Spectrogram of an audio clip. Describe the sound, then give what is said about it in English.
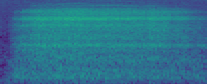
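One long, deep inhalation through the nose during a guided breathing exercise, a soft, airy, steady rush of air lasting about two seconds, heard alone. “taking a huge breath in through the nose”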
